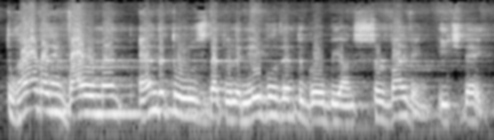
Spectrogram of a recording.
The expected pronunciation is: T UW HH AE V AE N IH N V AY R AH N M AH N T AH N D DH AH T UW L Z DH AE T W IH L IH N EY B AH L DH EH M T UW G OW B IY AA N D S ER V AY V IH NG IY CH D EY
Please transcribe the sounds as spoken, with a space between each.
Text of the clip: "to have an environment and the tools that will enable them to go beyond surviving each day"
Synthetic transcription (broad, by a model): T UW HH AE V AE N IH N V AY R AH N M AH N T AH N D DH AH T UW L Z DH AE T W IH L IH N EY B AH L DH EH M T UW G OW B IY AA N D S ER V AY V IH NG IY CH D EY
